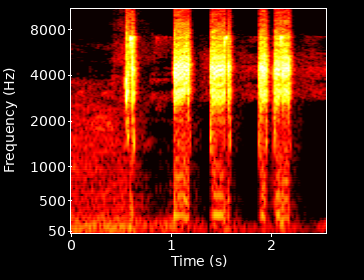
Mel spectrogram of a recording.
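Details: Black francolin, a kept beginner caller attempting its first call: one short rasping note, then two longer harsh buzzy notes and a closing quick double note, loud and grating over a quiet background.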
